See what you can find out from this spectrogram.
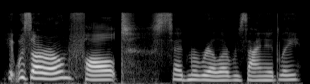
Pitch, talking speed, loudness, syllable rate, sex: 225 Hz, 155 wpm, -17 LUFS, 4.6 syllables/s, female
